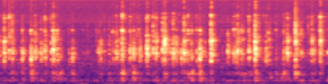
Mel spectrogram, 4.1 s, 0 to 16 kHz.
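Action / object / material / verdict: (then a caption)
tap / mechanical keyboard with plastic keycaps / plastic / none. Both hands type with their fingertips on a compact white backlit mechanical keyboard with plastic keycaps. The result is a quiet, rapid stream of short, crisp plastic clacks with bright, high-pitched clicks centered around 1.5 kHz, with a brief lull near the one-second mark before the typing picks back up.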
